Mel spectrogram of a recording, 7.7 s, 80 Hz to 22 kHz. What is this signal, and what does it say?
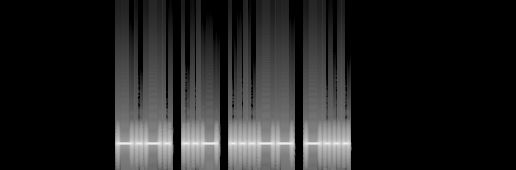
Morse code, heard as a keyed tone, about 17 wpm, 700 Hz. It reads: CU3B
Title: DXCC-100 Call Signs - 4 Characters - 17wpm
